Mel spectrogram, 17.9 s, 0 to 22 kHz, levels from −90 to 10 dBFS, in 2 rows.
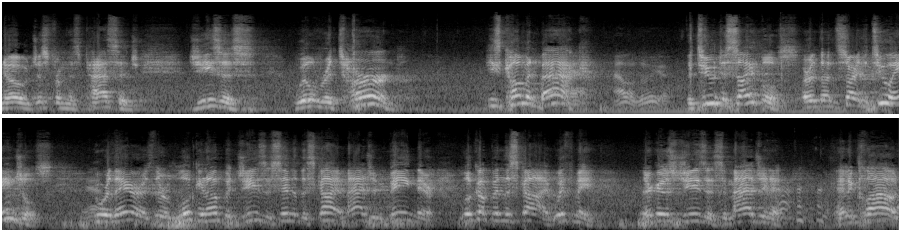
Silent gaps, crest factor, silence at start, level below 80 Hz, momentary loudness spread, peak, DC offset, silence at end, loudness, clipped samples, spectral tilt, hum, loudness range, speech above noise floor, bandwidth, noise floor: none; 16 dB; 0 s; -54 dBFS; 14 LU; -4 dBFS; under 0.1%; 0 s; -19 LUFS; under 0.1%; -2.5 dB/octave; none; 2 LU; 22 dB; 15 kHz; -42 dBFS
